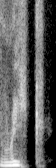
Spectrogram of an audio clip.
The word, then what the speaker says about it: Reek: tell me your name my name is reek it rhymes with freak still the case with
